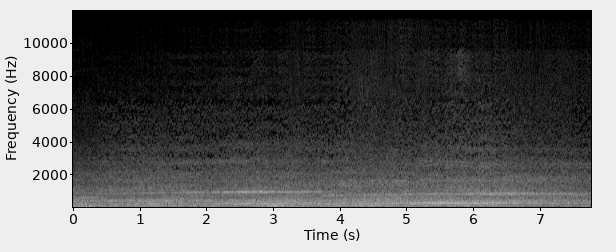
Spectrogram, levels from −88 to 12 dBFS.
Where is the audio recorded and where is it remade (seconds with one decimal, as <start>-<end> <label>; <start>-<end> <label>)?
0.0-2.5 recorded; 2.5-3.4 remade; 3.4-4.4 recorded; 4.4-7.8 remade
